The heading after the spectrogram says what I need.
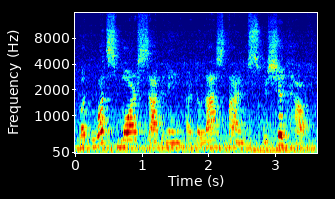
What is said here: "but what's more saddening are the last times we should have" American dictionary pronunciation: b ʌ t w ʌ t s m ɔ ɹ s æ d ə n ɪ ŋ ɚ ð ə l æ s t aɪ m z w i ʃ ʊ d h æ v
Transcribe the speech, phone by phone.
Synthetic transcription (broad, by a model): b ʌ t w ʌ t s m ɔ ɹ s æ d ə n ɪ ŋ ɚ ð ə l æ s t aɪ m s w i ʃ ʊ d h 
